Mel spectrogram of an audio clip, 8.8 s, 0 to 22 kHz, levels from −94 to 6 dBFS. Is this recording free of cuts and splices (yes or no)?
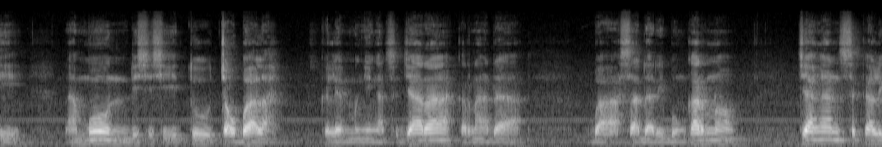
yes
